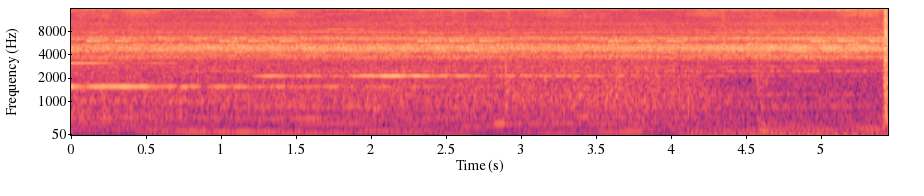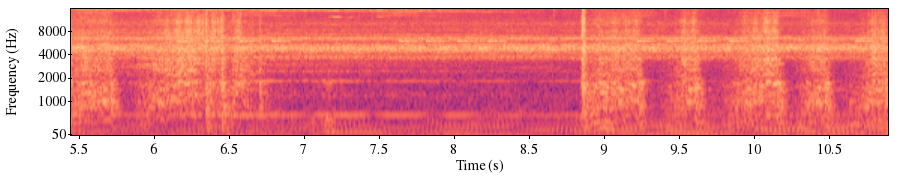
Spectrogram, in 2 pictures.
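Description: Film soundtrack: music over a steady high chirring of insects. About five seconds in, a van's engine is cranked and fires, with a second sudden cranking burst near the end.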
